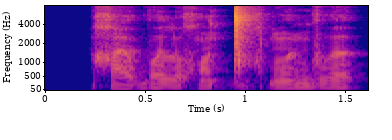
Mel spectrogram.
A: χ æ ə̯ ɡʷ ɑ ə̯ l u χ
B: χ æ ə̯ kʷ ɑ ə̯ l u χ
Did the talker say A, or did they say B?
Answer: A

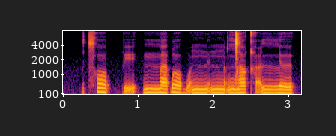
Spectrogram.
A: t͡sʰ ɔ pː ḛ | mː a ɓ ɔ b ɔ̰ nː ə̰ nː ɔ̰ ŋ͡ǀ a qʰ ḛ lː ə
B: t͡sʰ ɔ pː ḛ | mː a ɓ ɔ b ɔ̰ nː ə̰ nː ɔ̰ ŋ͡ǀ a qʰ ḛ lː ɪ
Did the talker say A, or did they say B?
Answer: A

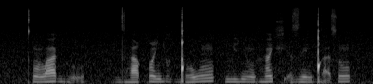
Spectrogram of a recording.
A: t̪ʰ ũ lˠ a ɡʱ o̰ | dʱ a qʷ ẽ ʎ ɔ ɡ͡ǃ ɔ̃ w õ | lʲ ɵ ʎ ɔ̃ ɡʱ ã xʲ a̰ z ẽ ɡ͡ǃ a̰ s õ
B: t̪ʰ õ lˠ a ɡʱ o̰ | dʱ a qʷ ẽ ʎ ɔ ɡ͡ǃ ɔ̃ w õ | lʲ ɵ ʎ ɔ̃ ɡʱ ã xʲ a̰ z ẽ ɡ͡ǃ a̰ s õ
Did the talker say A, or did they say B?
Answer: B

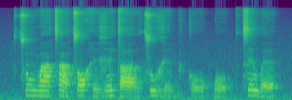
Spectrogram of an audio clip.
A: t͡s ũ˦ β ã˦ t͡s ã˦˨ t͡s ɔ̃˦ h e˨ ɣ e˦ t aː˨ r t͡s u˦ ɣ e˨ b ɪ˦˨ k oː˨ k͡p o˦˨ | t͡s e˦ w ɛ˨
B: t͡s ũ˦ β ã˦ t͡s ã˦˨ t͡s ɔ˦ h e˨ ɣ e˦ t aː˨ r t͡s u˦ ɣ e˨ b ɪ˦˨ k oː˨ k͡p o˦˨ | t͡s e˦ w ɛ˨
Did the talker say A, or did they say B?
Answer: B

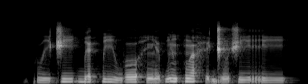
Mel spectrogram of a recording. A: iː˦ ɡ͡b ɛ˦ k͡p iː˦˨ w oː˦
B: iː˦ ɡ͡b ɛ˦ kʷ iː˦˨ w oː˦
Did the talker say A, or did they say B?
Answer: A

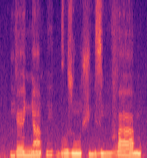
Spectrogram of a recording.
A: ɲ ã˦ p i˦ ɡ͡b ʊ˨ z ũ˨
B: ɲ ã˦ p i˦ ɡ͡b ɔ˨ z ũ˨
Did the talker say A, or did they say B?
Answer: A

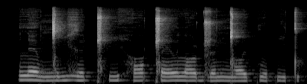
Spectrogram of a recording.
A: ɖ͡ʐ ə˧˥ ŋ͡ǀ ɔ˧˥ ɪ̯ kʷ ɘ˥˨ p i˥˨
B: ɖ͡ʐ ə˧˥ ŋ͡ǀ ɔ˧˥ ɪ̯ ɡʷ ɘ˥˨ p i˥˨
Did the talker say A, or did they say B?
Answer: A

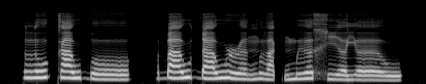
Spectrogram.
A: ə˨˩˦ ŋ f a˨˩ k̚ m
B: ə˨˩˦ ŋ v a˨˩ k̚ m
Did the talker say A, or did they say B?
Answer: B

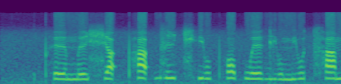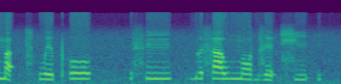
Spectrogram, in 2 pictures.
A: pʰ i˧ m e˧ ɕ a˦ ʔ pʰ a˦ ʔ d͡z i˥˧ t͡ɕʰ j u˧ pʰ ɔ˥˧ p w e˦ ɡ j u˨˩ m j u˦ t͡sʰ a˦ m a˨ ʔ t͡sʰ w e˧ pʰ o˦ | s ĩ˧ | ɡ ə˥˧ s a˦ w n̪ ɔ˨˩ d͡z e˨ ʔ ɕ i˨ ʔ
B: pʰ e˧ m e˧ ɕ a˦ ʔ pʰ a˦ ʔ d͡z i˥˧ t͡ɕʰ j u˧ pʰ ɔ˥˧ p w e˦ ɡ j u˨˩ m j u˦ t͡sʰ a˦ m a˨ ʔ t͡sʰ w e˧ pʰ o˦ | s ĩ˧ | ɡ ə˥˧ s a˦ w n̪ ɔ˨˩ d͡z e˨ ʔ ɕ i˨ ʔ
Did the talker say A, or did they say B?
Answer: B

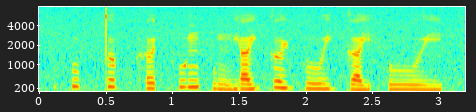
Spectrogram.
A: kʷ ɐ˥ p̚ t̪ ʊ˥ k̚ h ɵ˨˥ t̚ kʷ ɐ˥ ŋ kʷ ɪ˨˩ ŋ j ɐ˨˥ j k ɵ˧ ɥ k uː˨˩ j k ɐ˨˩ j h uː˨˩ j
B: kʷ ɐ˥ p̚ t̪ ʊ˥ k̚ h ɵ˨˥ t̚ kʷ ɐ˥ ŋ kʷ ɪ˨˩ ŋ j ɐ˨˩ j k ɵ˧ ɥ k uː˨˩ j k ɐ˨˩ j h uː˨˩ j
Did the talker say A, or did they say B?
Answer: A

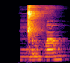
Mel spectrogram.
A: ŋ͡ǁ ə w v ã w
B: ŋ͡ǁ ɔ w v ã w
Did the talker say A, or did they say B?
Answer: A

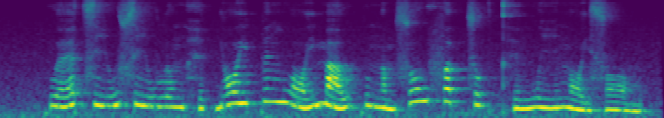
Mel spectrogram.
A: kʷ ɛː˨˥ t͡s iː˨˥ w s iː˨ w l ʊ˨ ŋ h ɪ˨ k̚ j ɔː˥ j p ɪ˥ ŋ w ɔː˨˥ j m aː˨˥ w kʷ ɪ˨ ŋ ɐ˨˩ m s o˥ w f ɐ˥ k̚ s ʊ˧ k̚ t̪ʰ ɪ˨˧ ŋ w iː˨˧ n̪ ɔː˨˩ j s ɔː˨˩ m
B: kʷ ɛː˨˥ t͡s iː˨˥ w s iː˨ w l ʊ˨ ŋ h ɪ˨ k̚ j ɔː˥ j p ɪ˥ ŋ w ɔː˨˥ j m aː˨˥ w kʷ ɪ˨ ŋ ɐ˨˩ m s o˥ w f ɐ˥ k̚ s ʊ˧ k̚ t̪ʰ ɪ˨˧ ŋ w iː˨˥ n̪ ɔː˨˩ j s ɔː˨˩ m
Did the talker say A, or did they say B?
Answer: A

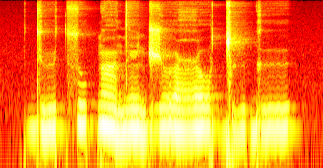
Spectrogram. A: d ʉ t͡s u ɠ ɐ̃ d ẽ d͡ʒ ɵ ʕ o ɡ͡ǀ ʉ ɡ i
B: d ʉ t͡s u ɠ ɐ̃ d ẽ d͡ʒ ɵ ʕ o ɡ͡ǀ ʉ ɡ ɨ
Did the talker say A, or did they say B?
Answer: B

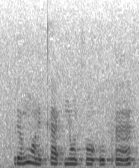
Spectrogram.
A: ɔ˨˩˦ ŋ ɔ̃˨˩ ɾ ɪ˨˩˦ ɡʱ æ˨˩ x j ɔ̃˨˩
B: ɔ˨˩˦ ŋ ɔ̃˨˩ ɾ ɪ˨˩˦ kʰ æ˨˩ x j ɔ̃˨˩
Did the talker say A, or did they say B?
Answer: B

